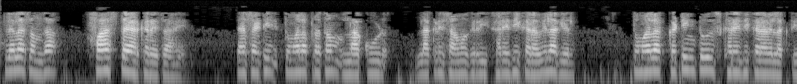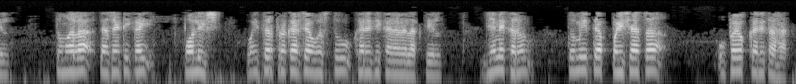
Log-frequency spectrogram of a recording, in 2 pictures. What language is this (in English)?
Marathi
